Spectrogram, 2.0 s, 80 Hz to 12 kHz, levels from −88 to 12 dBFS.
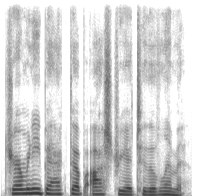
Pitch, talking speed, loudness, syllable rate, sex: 220 Hz, 210 wpm, -16 LUFS, 6.7 syllables/s, female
